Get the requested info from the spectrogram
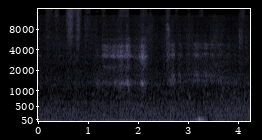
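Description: Quiet outdoor ambience: a steady low rumble of wind on the microphone, with faint short high squeaks in the background. A brief low bump of wind a little over three seconds in is the loudest moment.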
